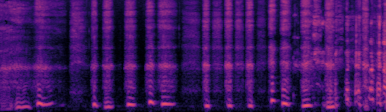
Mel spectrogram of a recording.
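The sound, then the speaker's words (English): Loud heavy breathing in quick, rhythmic pants and gasps, each breath voiced and ragged, continuing steadily for several seconds with no talking. “You weren't hearing things. Heavy breathing.”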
